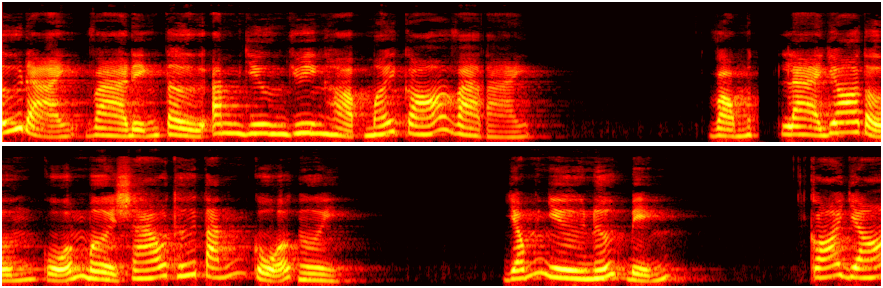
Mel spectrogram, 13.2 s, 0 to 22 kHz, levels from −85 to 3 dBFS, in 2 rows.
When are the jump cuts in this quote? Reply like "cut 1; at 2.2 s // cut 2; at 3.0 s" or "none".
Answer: cut 1; at 3.6 s // cut 2; at 5.7 s // cut 3; at 6.4 s // cut 4; at 8.8 s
